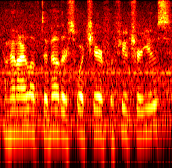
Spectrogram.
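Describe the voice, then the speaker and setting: A man's voice: fairly high pitch, flat delivery, fairly quick. A man giving a casual, unscripted walkthrough of his hobby setup in a plainspoken, slangy way. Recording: loud hum of fans and room noise.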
